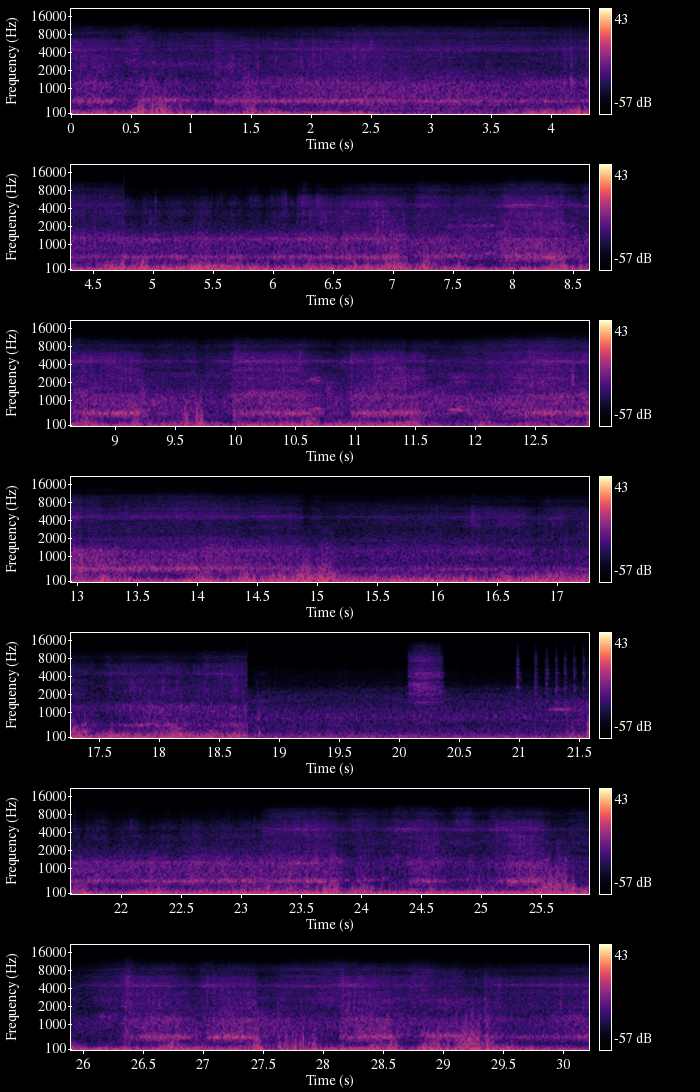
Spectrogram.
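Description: Wind buffeting the camera microphone, together with the rolling noise of a BMX bike's tyres on the track during a fast run. The sound is steady and loud, with a short quieter stretch about two-thirds of the way through.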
